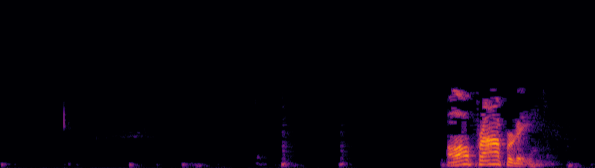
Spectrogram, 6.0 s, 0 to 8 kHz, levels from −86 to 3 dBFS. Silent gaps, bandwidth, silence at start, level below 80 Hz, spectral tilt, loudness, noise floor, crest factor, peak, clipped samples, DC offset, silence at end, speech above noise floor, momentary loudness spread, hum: 3.08-3.28 s, 3.57-3.81 s; 4 kHz; 2.8 s; -70 dBFS; -10 dB/octave; -21 LUFS; -88 dBFS; 24 dB; -6 dBFS; under 0.1%; under 0.1%; 0.6 s; 66 dB; 19 LU; none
